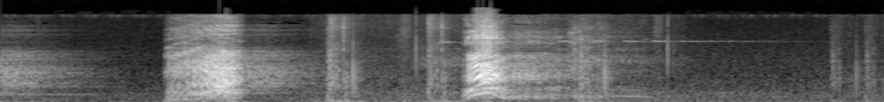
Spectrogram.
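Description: A wolf snarls and bites.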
